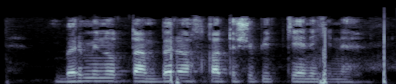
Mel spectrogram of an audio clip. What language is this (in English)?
Bashkir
